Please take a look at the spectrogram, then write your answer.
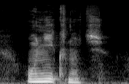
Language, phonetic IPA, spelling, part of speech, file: Belarusian, [uˈnʲiknut͡sʲ], унікнуць, verb, Be-унікнуць.ogg
- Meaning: to avoid, to evade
